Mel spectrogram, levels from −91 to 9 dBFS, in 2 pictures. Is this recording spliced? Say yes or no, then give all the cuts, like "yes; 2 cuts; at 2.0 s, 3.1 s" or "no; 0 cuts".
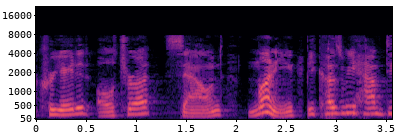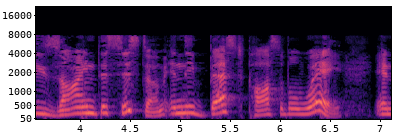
yes; 1 cut; at 2.7 s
